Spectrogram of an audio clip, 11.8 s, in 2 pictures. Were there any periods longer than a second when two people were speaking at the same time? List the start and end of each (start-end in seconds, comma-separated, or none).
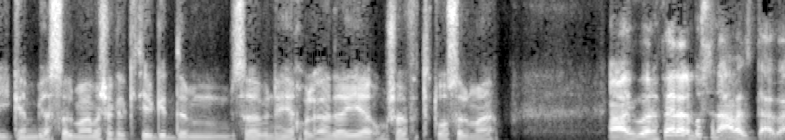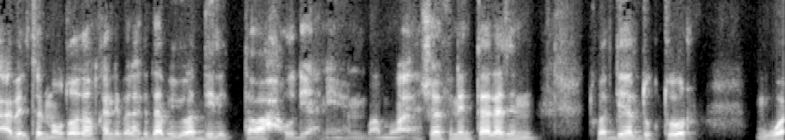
none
